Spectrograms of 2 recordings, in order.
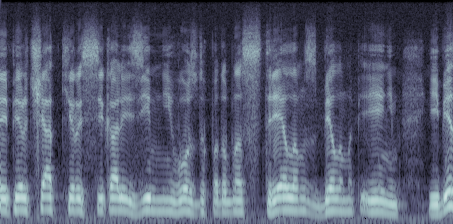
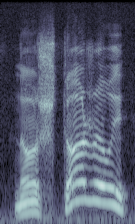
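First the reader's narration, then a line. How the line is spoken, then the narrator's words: Shouting. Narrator (Russian): крикнул Оми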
